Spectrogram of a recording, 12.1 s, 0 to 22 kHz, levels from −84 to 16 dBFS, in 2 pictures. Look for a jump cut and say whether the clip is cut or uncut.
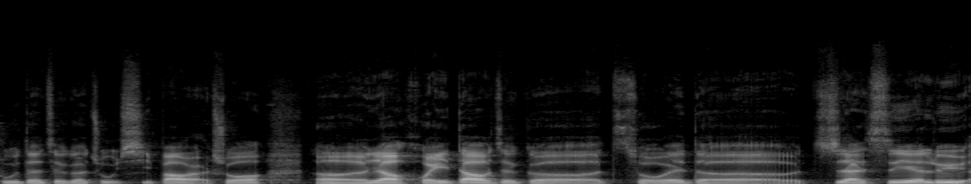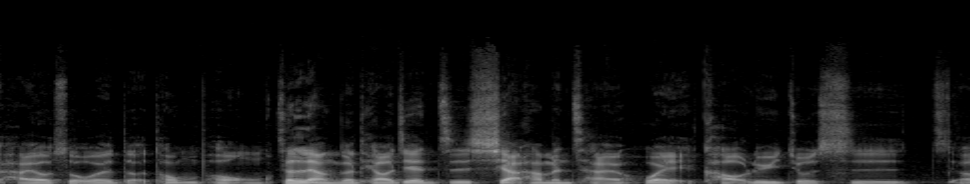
cut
